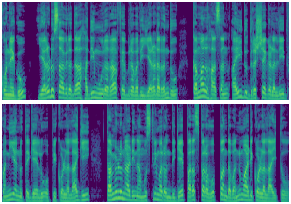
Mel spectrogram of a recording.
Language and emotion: Kannada, neutral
